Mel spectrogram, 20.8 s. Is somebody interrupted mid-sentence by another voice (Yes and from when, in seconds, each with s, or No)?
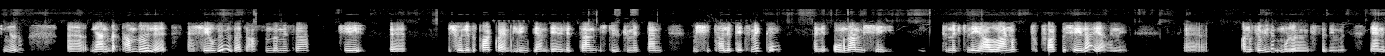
No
